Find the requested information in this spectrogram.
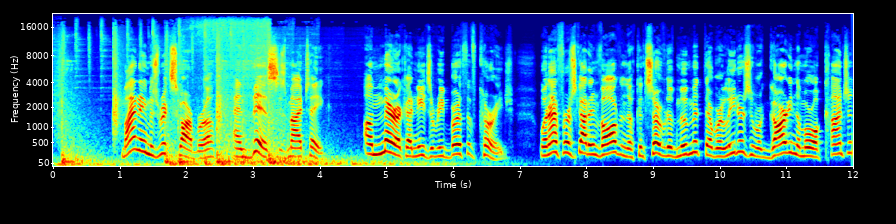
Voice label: Radio Spot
